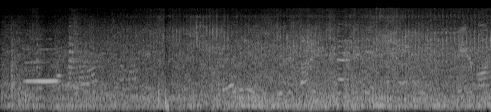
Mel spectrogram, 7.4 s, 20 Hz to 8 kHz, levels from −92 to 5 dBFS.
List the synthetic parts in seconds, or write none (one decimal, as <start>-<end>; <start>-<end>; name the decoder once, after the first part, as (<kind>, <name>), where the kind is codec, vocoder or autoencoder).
0.0-0.7 (codec, DAC); 2.0-6.4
